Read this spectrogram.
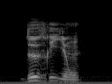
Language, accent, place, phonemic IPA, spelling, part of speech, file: French, France, Lyon, /də.vʁi.jɔ̃/, devrions, verb, LL-Q150 (fra)-devrions.wav
- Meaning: first-person plural conditional of devoir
